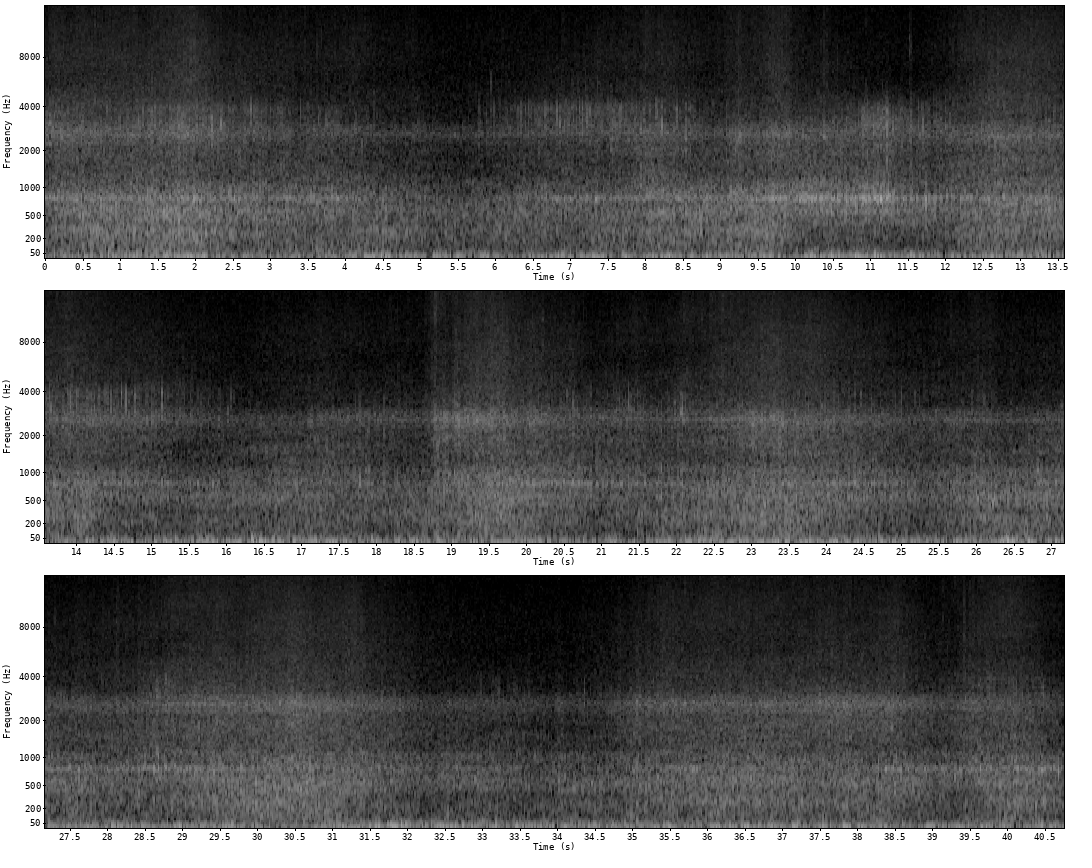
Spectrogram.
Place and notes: Covehithe, UK - Waves sounding in and around a bleached tree trunk lying on the beach
Covehithe is a beautiful and very surreal spot on the Suffolk coast. The sea is eroding the soft sandy cliff at a speed that makes it look different on every visit. Crops disappear over the top frequently. One time the beach below was littered with onions. On this occasion barley has fallen over but is still growing fine in the landslides. Trees from an old wood lie on the sand and shingle bleached white by waves that scour through the roots and remaining branches. The sculptural forms are amazing.
The sound of the waves can be heard through tide washed trunks by pressing your ear to the wood and be picked up by a contact mic. The contact mic was recorded in sync with normal mics listening to the waves. This track is a mix of the two layers with the mono tree sound in the middle and the sea in stereo either side.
